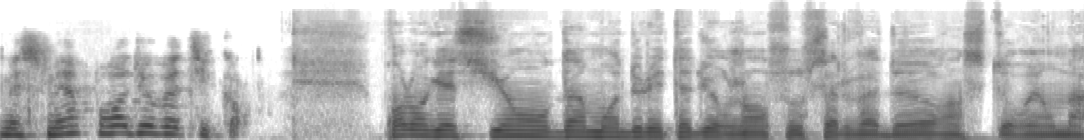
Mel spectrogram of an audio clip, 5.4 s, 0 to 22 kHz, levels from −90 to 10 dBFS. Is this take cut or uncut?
uncut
